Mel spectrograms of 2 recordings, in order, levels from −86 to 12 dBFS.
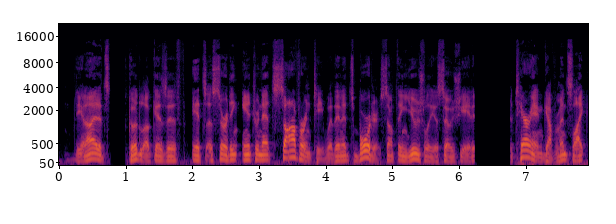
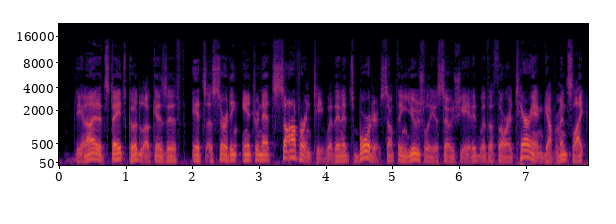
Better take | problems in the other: second | audio cutting out; at 1 s and at 6 s for 0.5 s

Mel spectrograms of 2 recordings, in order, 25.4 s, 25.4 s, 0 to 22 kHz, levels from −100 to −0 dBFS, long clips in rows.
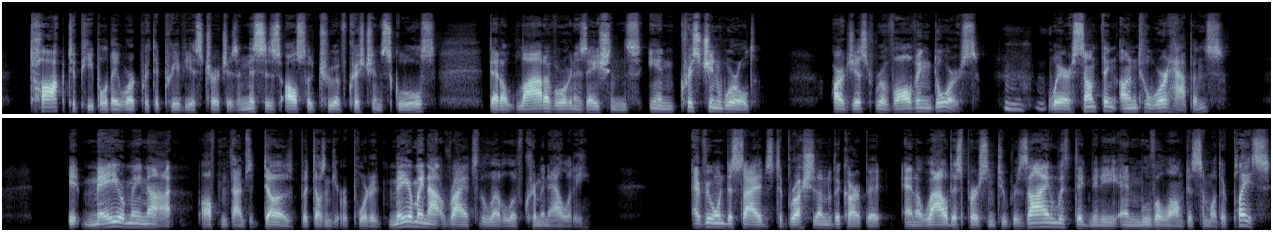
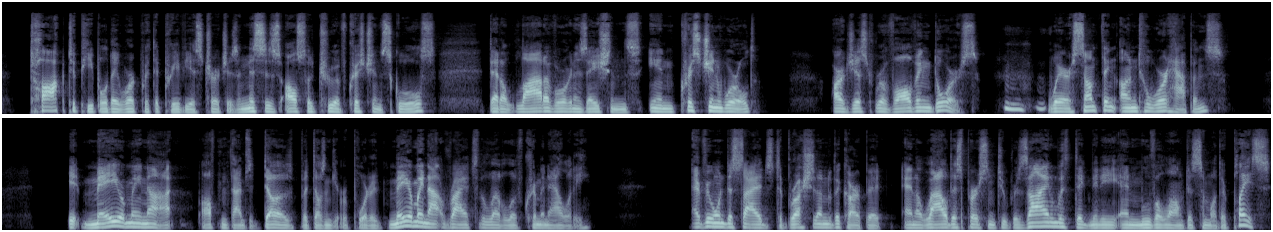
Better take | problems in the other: second | thin; very; fading below 450 Hz

